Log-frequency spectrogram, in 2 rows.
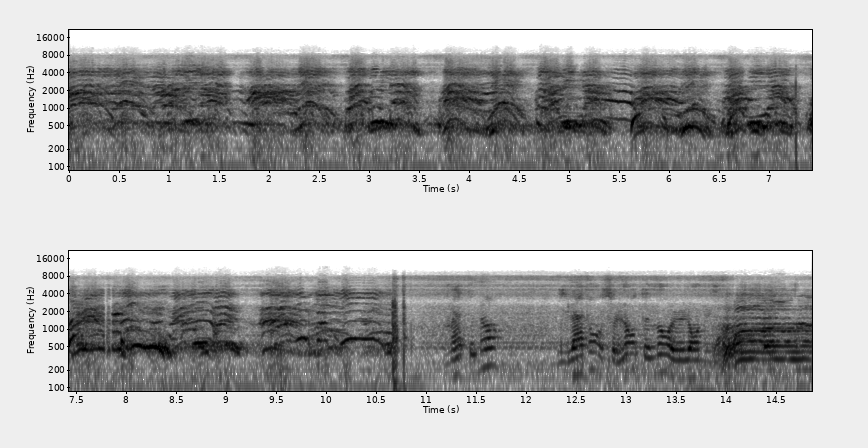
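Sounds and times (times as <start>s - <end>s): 
crowd of children cheering and shouting: 0.0s - 10.7s
speech: 13.0s - 14.7s.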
